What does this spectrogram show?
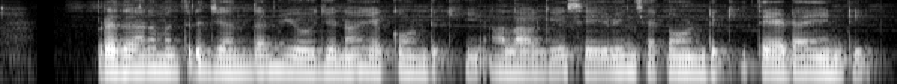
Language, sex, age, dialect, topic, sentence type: Telugu, male, 18-24, Utterandhra, banking, question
